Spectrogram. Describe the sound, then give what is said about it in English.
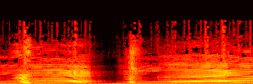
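A cow moos twice in long, loud, drawn-out lows, with a short pause between them; the second moo runs longer and holds a steady pitch. “we better get your cow into the truck”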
